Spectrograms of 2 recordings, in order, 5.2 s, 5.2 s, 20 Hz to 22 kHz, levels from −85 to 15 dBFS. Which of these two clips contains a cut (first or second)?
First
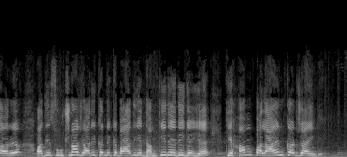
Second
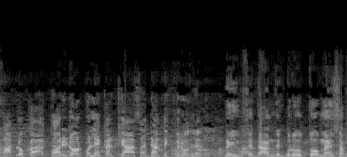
first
